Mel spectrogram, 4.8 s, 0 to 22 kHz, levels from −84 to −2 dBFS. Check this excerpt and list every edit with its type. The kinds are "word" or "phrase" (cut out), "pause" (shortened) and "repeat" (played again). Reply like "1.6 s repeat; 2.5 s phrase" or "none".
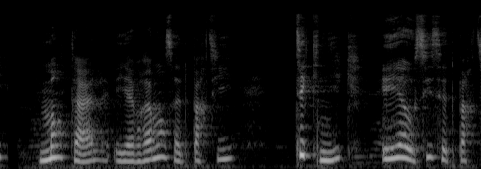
none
